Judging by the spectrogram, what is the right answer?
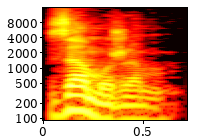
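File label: "zamuzem", Russian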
